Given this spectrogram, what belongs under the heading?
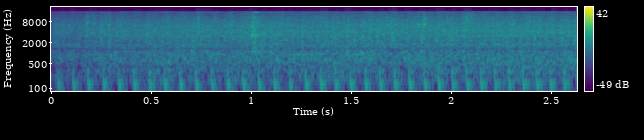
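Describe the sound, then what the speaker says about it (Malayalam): A scooter engine putters close by near six-lane highway works at Koyilandi Nanthi, a loud, steady, rapid pulsing throb throughout. "scooter scooter scooter"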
